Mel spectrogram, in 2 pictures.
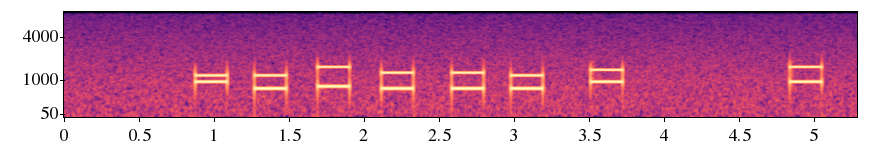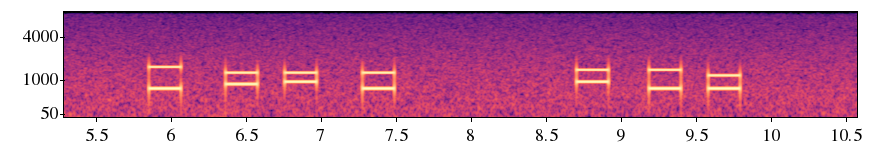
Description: DTMF, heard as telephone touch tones, dialled by hand, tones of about 220 ms. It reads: *1B221# D A802 #31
